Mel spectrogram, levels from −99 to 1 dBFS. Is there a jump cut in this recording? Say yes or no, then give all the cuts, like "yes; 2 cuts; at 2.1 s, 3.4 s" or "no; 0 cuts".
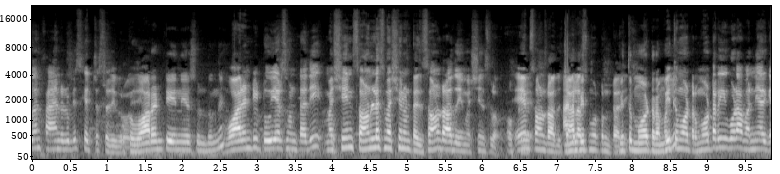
no; 0 cuts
